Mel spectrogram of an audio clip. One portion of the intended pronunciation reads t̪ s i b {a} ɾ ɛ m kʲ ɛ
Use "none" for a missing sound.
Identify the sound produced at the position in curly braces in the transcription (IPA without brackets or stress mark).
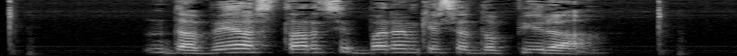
a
